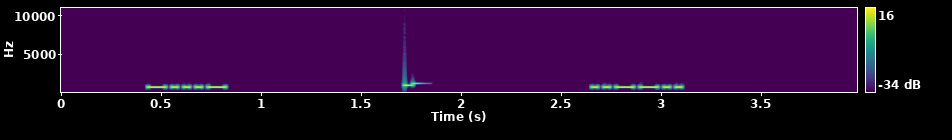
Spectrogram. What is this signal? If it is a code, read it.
Morse code, heard as a keyed tone, about 40 wpm, 700 Hz. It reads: <BT> ?
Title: Single Character (Letter:Number:Punctuation:Prosign) Alt 40wpm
